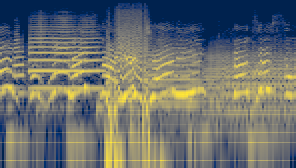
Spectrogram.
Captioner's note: trumpet horns; tuba blows; record skips; exciting gorilla sounds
